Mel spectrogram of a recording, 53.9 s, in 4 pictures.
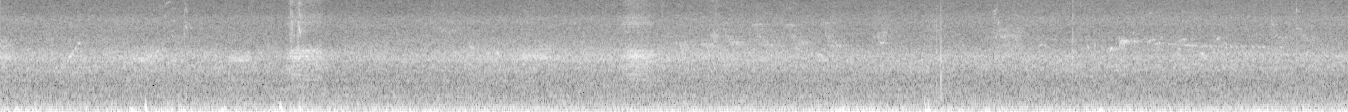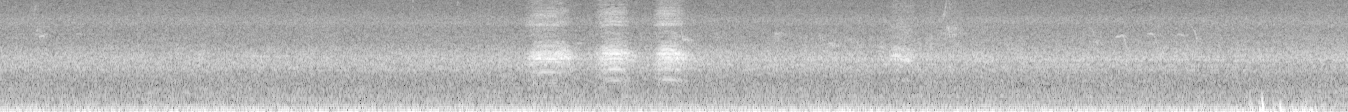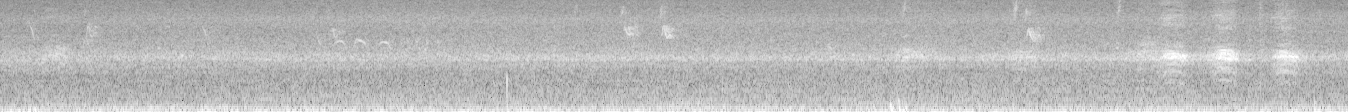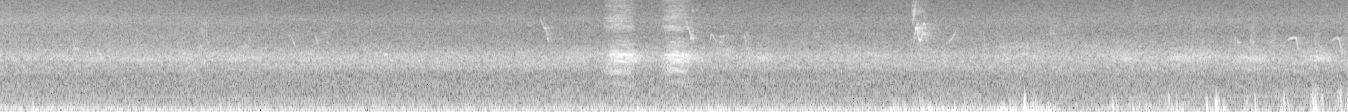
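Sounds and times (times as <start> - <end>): steady low rumble: 0.0 - 53.9
bird harsh caw-like calls: 1.3 - 3.4, 5.0 - 7.2, 18.7 - 20.6, 22.3 - 23.4, 27.2 - 27.9, 35.8 - 36.5, 38.1 - 40.2, 46.3 - 48.3, 51.4 - 53.9
bird calls: 35.1 - 40.1, 45.8 - 48.2.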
